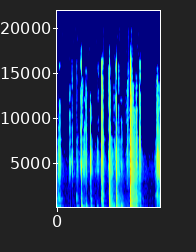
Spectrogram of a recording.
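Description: Computer keyboard keys click in a quick, irregular burst of close, crisp taps, with a louder press near the middle and a few more strokes at the end.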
